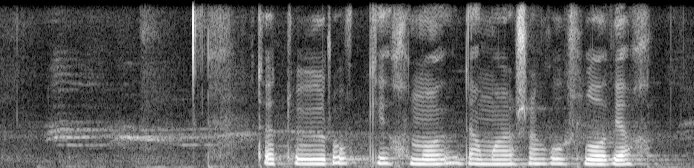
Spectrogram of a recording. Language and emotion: Russian, neutral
